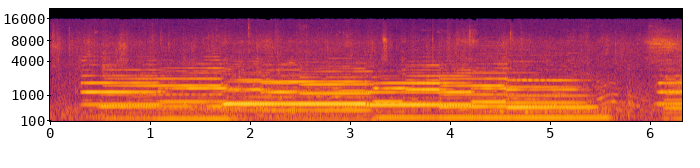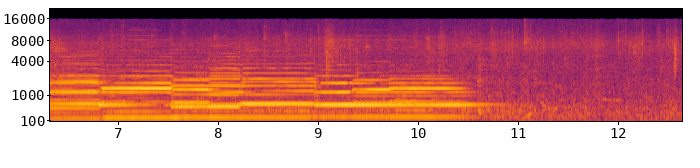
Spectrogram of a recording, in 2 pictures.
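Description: A small woodwind group with clarinets playing slow, sustained processional music in harmony, in two phrases with a brief break about six seconds in.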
